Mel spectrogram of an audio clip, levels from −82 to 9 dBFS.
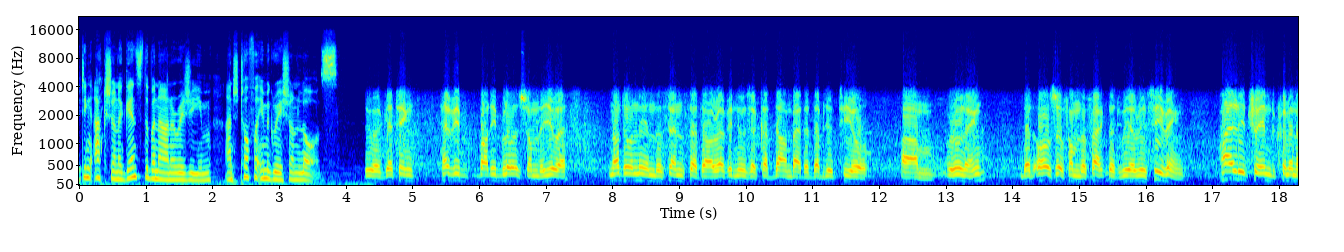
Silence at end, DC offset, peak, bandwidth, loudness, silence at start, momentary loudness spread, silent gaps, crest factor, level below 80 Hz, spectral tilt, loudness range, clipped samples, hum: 0 s; under 0.1%; -4 dBFS; 16 kHz; -22 LUFS; 0.05 s; 8 LU; none; 18 dB; -56 dBFS; -4 dB/octave; 2 LU; under 0.1%; none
